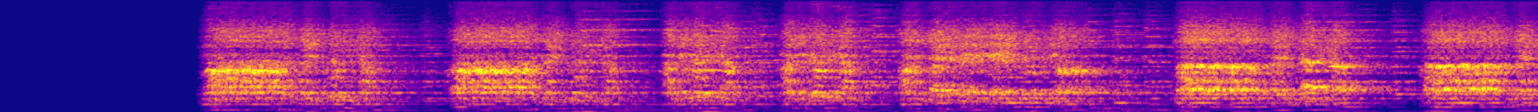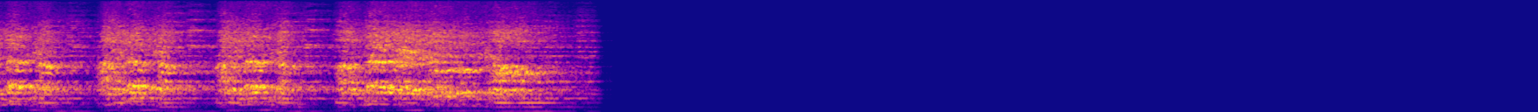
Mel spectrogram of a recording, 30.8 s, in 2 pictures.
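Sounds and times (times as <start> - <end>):
choral ringtone: 2.0 - 21.4.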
